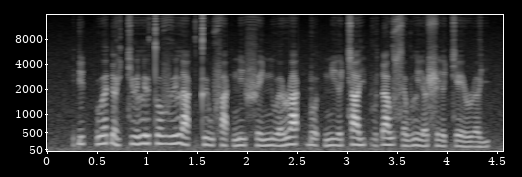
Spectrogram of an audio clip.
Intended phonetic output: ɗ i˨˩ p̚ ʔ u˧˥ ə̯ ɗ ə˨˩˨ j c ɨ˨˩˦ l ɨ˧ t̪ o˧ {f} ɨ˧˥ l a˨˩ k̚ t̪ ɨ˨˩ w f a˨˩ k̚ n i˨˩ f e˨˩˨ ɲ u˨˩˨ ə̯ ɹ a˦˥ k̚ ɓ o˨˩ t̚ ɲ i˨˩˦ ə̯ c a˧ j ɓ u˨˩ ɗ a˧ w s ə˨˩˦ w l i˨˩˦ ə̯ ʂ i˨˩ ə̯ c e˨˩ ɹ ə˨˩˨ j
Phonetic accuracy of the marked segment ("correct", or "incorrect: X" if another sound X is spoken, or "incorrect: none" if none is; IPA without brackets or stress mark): incorrect: v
